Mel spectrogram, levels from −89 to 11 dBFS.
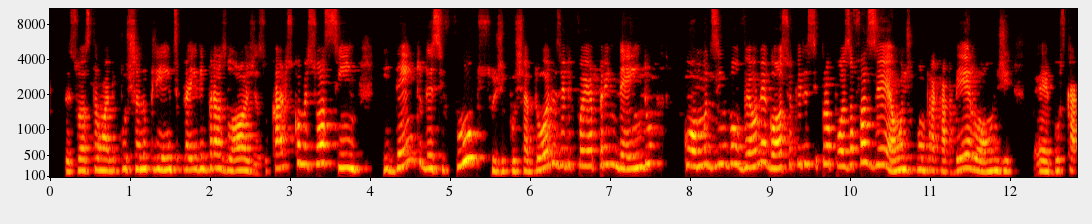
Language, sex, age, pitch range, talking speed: Portuguese, female, 30-49, 215-310 Hz, 175 wpm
